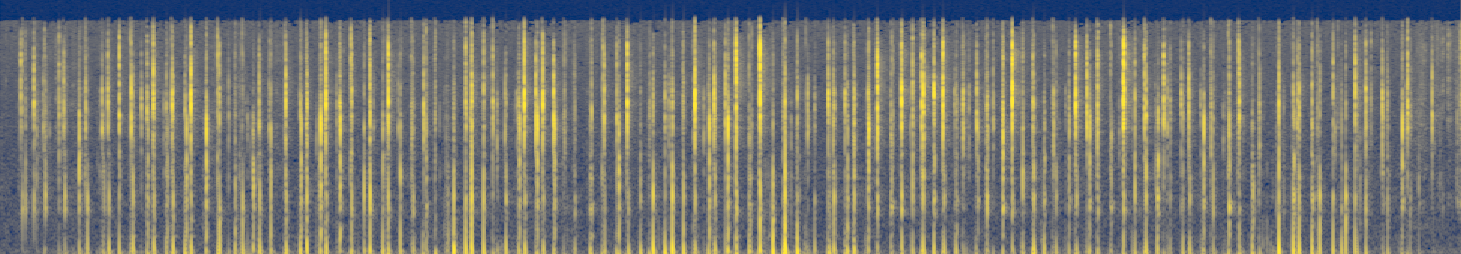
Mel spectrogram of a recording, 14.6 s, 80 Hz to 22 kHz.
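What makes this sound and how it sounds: Fingertips tap rapidly and continuously on the grip of a white PS5 controller made of hollow plastic, held sideways. Each tap is a short, dry, low knock that dies away almost instantly. The taps vary slightly in loudness throughout.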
